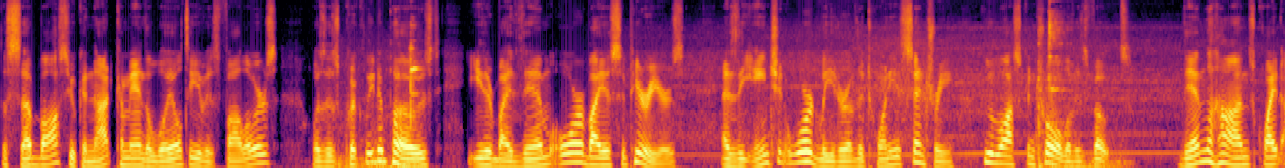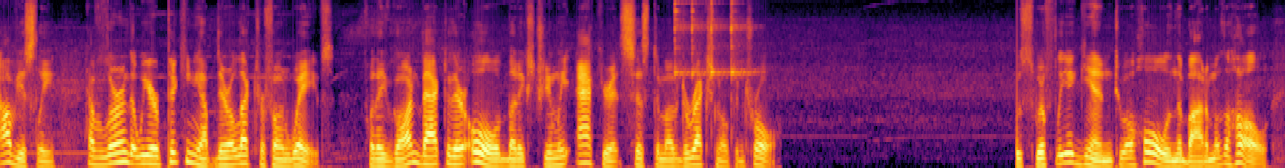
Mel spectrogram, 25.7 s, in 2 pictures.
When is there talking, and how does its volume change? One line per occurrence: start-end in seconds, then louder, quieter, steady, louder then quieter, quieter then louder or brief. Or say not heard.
0.0-20.6 steady
23.0-25.6 brief.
